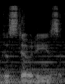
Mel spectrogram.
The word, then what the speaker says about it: Custodes: The focus of today's video is going to be the Adeptus Custodes, not custodes.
